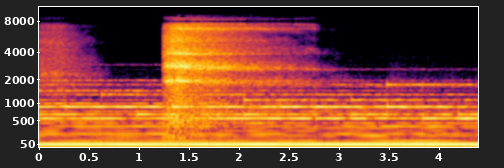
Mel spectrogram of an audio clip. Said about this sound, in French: Inspirez, puis soufflez.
